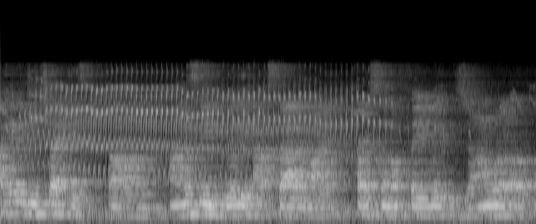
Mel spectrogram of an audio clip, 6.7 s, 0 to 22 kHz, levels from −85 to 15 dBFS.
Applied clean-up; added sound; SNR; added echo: none; Bird; 13 dB; reverberation time 1.1 s.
